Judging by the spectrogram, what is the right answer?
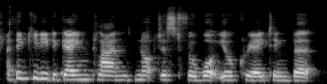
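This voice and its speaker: A woman's voice: mid-range voice, moderate pace, fairly bright tone. A woman giving thoughtful advice in a casual group video chat.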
